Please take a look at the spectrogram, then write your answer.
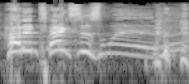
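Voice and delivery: high shouted disbelief; mock outrage. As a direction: cry out like a stunned sore loser. Acting outraged Boston survey voters.

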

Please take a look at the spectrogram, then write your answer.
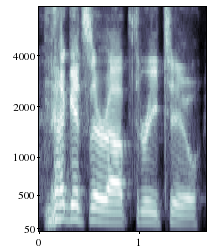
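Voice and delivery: sudden recall. Real, not acted. Recalls the forgotten matchup.

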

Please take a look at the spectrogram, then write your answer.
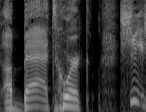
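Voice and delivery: ordinary talk, nothing marked

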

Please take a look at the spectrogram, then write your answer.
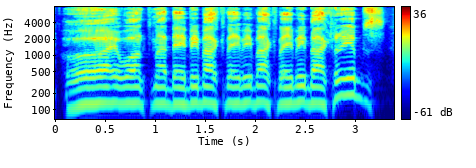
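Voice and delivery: hammed-up Scottish accent; Fat Bastard. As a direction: do a commercial-grade Scottish accent, played for laughs. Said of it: "do a couple lines of fat bastard".

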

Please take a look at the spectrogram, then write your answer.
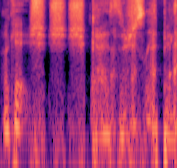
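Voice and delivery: whispering. Acted. Kids sleeping, hushing.

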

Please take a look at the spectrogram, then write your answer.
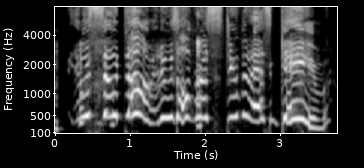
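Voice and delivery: high, loud, half-laughing outcry; loud incredulous shout. Real, not acted. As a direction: shout it out in disbelief.

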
